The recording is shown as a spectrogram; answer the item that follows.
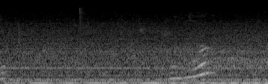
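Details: A Siamese cat being fed treats, standing up on its hind legs to reach them, gives one short meow that rises in pitch near the end. A steady low hum runs underneath, and people talk quietly.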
